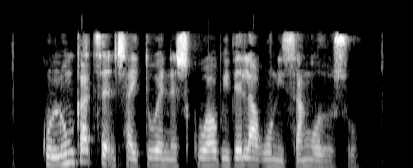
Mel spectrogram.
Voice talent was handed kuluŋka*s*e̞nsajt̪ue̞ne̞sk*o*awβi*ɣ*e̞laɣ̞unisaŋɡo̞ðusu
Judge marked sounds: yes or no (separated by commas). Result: no, no, no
